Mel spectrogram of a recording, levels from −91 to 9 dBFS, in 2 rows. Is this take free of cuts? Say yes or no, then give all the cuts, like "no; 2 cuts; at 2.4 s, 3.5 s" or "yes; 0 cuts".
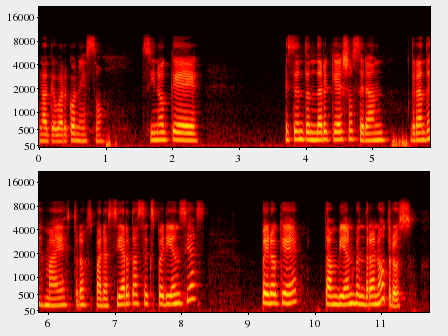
yes; 0 cuts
